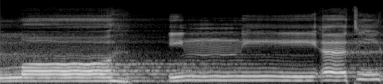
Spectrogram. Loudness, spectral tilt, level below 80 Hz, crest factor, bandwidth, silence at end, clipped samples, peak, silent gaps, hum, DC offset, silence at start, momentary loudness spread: -15 LUFS; -5.5 dB/octave; -54 dBFS; 12 dB; 15 kHz; 0 s; under 0.1%; -2 dBFS; none; none; under 0.1%; 0 s; 8 LU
